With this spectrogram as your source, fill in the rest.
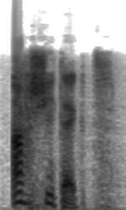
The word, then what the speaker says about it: architecte: à prononcer par exemple comment est-ce que vous prononcez ce mot donc c'est architecte et on voit bien la transcription architecte bon nous n'avons pas vu encore les voyelles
